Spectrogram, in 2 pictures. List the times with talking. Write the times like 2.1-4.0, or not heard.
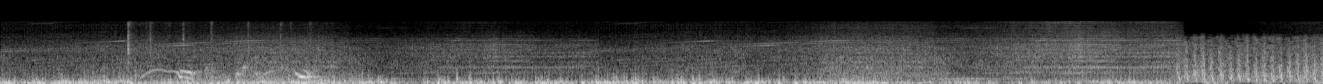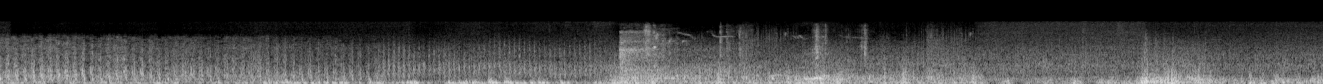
not heard.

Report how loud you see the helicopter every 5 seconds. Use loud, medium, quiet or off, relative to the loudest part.
medium, medium, loud, medium, medium, medium.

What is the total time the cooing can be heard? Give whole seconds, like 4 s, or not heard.
5 s.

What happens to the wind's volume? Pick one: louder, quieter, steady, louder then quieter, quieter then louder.
quieter then louder.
